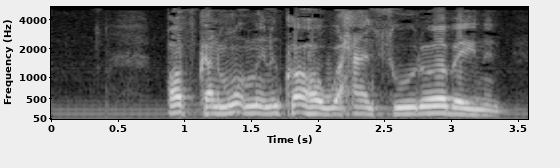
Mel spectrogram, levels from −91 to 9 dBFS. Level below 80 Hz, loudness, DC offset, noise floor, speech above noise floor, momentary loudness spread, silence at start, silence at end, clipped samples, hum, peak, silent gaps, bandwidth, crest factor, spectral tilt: -48 dBFS; -11 LUFS; under 0.1%; -41 dBFS; 31 dB; 8 LU; 0.85 s; 0.2 s; 0.4%; 50 Hz at -35 dBFS; 0 dBFS; none; 5.4 kHz; 12 dB; -9 dB/octave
